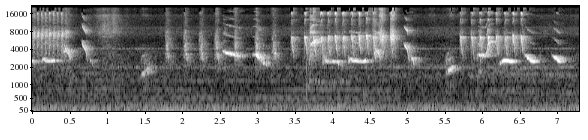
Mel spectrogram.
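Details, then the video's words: Bulbul (cucak kinoi) in Jambi in full active song: rapid high chirps run almost continuously, mixed with clear descending whistles and short rising notes. "Burung Cucak Kinoi Gacor"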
